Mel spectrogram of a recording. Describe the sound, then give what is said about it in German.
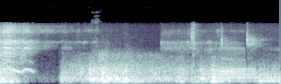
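A deep, rolling rumble of thunder swells after a brief lull and keeps grumbling broadly, fairly loud, with a faint voice briefly audible at the start. “Boah, das Schön, dass es jetzt donnert bei dem symbolisch.”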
